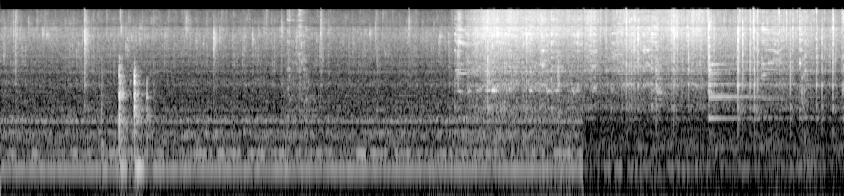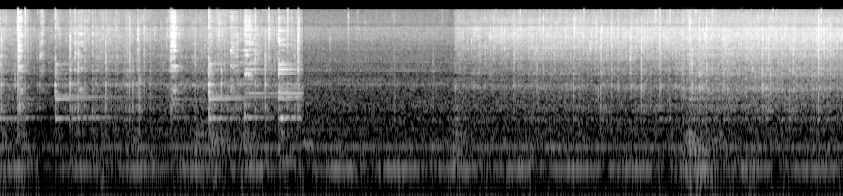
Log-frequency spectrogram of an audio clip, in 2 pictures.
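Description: Chopped onion and garlic sizzling in hot oil in a stainless steel pot and being stirred, the spoon clicking against the pot, starting about six seconds in. The frying drops off briefly, then a steady loud sizzle picks up again near the end as chopped fiddlehead ferns fry.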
